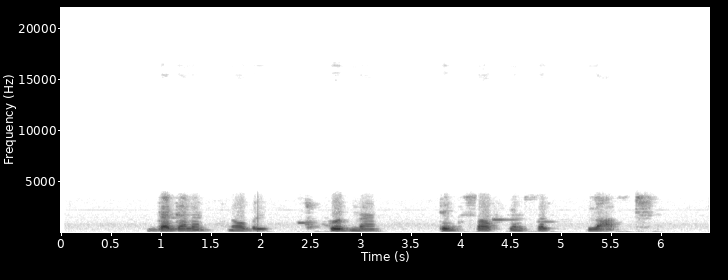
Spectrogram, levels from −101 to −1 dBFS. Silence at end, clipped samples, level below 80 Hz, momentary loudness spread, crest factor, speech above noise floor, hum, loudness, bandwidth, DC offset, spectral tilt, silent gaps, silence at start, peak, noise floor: 0.65 s; under 0.1%; -80 dBFS; 23 LU; 22 dB; 47 dB; none; -37 LUFS; 3.8 kHz; under 0.1%; -9 dB/octave; none; 0.85 s; -16 dBFS; -83 dBFS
